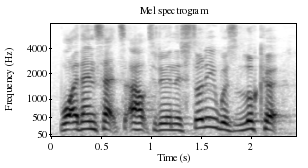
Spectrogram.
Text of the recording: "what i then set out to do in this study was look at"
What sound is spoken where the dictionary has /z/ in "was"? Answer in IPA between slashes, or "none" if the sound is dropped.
/z/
